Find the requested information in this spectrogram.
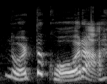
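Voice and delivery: imitating a North Dakotan; North Dakota accent. Streamer who loves her relatives' speech, North Dakota accent. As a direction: playfully put on North Dakota vowels. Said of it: "some of the best accents ever".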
